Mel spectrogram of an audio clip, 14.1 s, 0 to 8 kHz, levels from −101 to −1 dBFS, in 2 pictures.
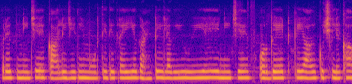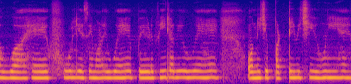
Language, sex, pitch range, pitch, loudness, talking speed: Magahi, female, 220-230 Hz, 225 Hz, -25 LUFS, 165 wpm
